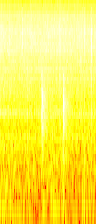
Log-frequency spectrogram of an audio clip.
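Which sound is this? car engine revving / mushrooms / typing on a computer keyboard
mushrooms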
